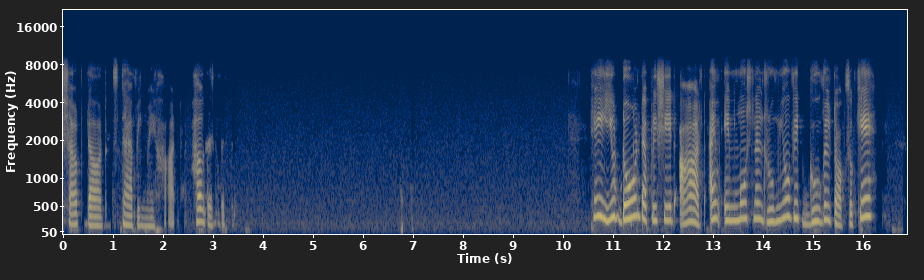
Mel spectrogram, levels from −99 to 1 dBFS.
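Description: From 0.08 to 3.47 s a faint copy of the speech trails the original by 205 ms, about 25 dB down. This is an echo leak, likely from a far-end loudspeaker whose echo canceller let its microphone's pickup slip back. Unlike room reverberation, it is a single distinct repeat at a fixed delay. Shorter, weaker scraps of the same 205 ms repeat appear at 6.97 to 7.02 s and 15.62 to 15.66 s, and a longer stretch about 25 dB down returns at 11.08 to 13.46 s.

Overlapping the first leak, from 0.3 to 3.04 s, the room background is gated by the echo canceller. For about a second in total it drops by as much as about 40 dB while the canceller clamps the microphone, then returns. A shallower dip of about 15 dB follows at 10.36 to 10.55 s, and from 13.79 s to the end the background sinks again by up to about 40 dB. What sets this apart from a network dropout is that only the background dips, and it comes back once the canceller releases.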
